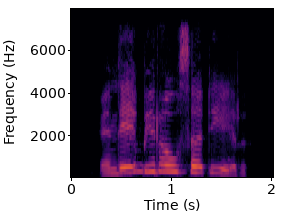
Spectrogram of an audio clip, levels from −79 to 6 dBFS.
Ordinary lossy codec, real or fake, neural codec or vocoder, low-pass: AAC, 48 kbps; fake; codec, 16 kHz, 0.8 kbps, ZipCodec; 7.2 kHz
